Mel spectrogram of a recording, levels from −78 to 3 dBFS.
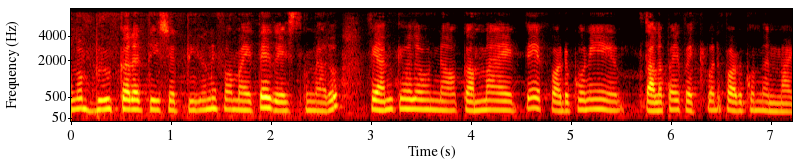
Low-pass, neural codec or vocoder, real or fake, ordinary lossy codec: none; codec, 16 kHz, 1.1 kbps, Voila-Tokenizer; fake; none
